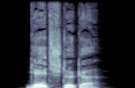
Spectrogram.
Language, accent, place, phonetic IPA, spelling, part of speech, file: German, Germany, Berlin, [ˈɡɛltˌʃtʏkə], Geldstücke, noun, De-Geldstücke.ogg
- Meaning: nominative/accusative/genitive plural of Geldstück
